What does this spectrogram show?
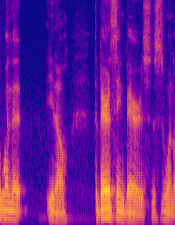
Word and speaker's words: Berenstain: lovable cartoon bear family actually spared their last name with an a Berenstain like I always remember them being pronounced the Berenstein bears I always thought was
